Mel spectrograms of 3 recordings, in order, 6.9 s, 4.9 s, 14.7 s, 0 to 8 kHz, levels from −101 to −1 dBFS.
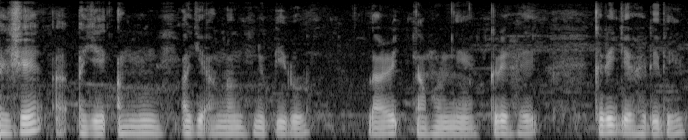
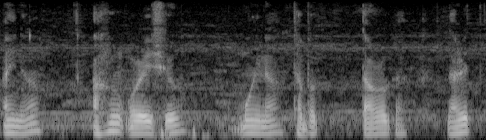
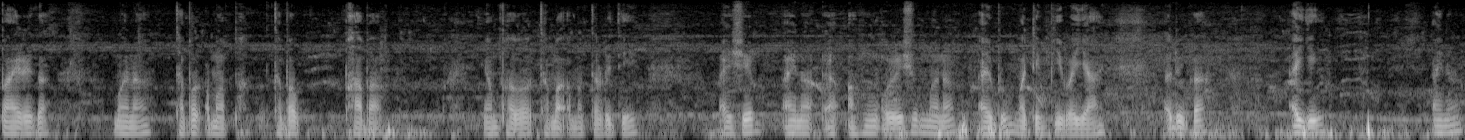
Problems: background sounds at intervals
